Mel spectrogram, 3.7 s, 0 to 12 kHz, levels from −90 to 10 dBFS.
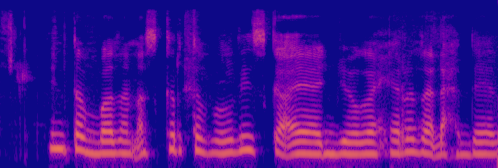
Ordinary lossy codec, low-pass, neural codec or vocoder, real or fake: Opus, 64 kbps; 9.9 kHz; vocoder, 22.05 kHz, 80 mel bands, Vocos; fake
